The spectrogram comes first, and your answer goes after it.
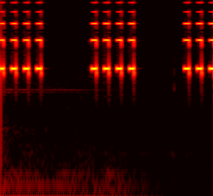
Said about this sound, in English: That's freaking alarm.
